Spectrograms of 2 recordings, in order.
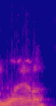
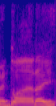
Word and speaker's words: Atlanta: I'm from Atlanta. You are? What happened to Atlanta? Yeah. We skip the T. Yeah. Yeah. Yeah. And if if you're not from Atlanta, they say Atlanta.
